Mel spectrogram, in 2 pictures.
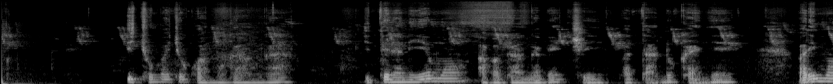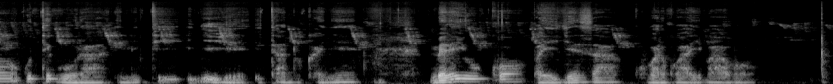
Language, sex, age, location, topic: Kinyarwanda, male, 25-35, Nyagatare, health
